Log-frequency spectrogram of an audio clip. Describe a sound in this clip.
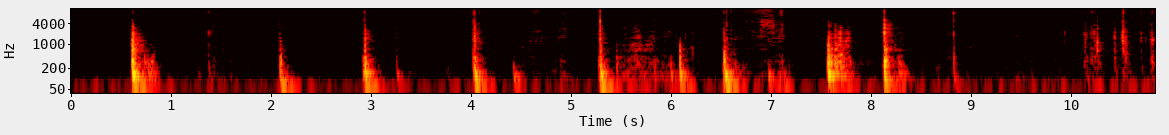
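Playing cards are shuffled and riffled by hand.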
